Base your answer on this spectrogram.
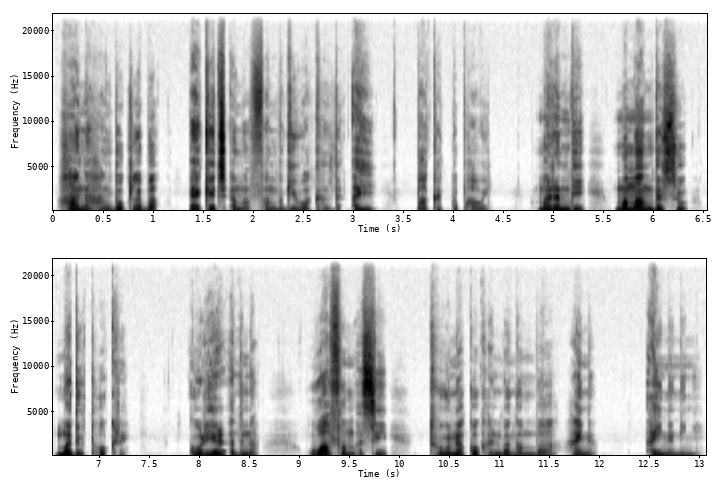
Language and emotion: Manipuri, fearful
